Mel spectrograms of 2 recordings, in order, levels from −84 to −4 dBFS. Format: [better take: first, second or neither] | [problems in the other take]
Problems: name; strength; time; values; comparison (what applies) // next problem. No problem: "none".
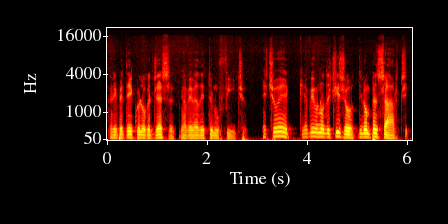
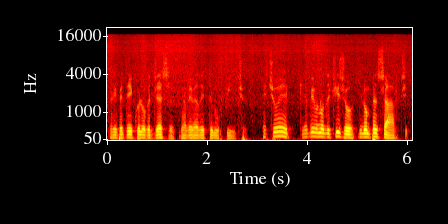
first | hiss; loud; throughout; 9 dB below the speech; faint in the first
